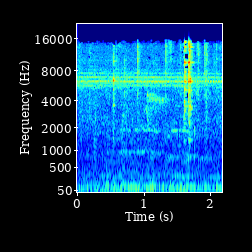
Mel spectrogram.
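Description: Insects keep up a steady high drone over a low background rumble. Two light clinks, likely chopsticks or spoons against ceramic bowls, come about half a second in and, louder, near the end.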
